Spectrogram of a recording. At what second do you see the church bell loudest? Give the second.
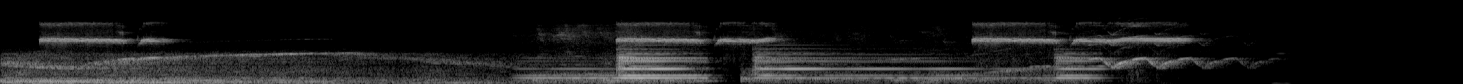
6 s.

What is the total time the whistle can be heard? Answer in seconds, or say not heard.
5 s.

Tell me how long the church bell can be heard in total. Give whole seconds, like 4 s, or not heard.
6 s.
